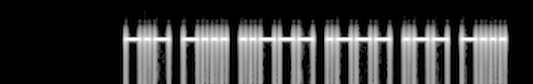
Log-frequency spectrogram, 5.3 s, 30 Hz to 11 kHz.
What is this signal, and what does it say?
Morse code, heard as a keyed tone, about 25 wpm, 700 Hz. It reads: KB2JWB
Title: USA Call Signs Repeated 3x 25wpm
